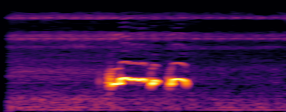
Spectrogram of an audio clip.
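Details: Zebra dove in an oil palm plantation during bird trapping: one short, quick phrase of mid-pitched, staccato cooing notes over a low, steady background hum.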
